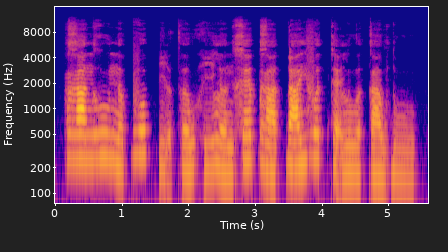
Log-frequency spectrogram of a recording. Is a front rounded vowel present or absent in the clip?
absent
